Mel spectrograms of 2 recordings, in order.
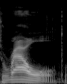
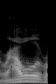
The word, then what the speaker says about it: Rowell: It's Rowell. – Rowell. All right. Yep. Rowell rhymes with owl.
